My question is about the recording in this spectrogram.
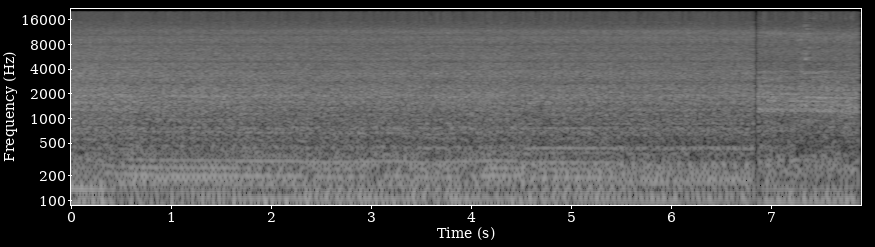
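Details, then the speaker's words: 2004 Ford Crown Victoria V8 at 170,000 miles after replacing the driver's side exhaust manifold and broken studs; steady, even low idle with no tick or puffing, smooth and quiet: normal idle. "but now it's dead quiet nothing is smooth and you bound the dime off this thing"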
